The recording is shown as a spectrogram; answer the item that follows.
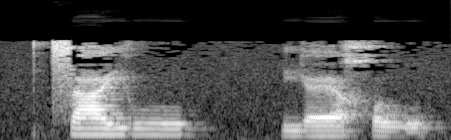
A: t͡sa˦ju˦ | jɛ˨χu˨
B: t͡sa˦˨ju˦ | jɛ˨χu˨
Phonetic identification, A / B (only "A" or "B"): A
